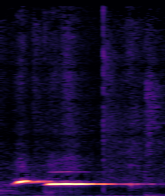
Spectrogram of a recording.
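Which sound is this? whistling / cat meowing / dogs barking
whistling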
